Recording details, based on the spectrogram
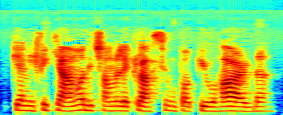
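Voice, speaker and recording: Her voice is a woman's, pitched fairly low. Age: 20s. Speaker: former student athlete, volleyball player. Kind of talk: interview. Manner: halting.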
